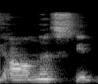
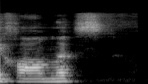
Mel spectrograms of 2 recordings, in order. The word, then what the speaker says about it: harmless: I like this twist that it is this guy who, from the outside, is completely harmless. H. That H. Pronounce that H, Luke. Yeah. Completely harmless.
